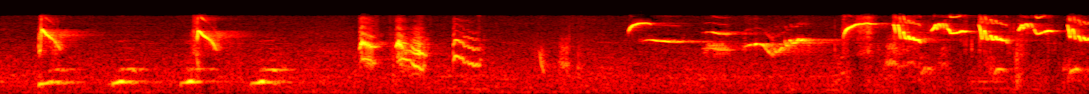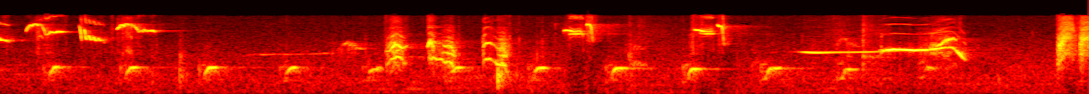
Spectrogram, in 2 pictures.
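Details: Champion Oriental magpie-robin singing full 'isian' song, mixing evenly repeated mid-pitched chips with high sharp whistles, a fast scratchy warbled passage and long drawn sliding notes near the end.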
